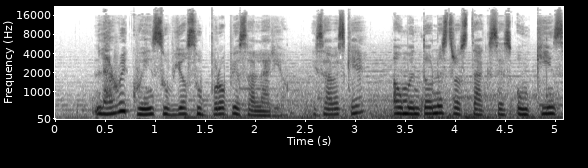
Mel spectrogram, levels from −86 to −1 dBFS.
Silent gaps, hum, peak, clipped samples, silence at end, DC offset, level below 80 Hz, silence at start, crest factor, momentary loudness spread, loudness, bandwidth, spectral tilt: none; none; 0 dBFS; under 0.1%; 0 s; under 0.1%; -32 dBFS; 0 s; 12 dB; 8 LU; -13 LUFS; over 20 kHz; -5 dB/octave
